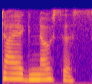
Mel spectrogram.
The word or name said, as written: diagnosis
